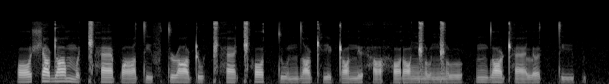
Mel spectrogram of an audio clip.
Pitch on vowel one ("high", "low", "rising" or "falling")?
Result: rising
